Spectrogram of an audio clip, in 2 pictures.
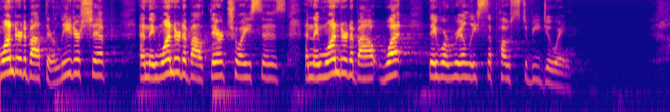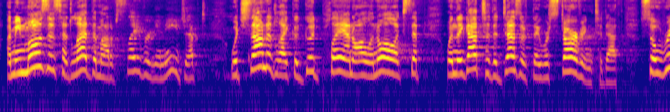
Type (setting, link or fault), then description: setting, large echoing room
